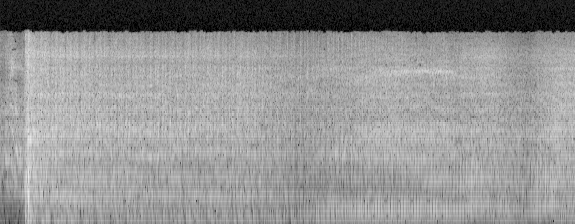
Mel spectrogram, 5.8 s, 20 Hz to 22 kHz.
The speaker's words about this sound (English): And when he got back from Iraq, he got himself a present, a brand new motorcycle. It's a Ducati 1098S, red.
